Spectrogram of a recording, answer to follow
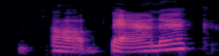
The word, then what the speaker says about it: Bannack: So the first one I have is Bannock, Montana. Oh, it's in So Montana. Okay. yeah, it's spelled Bannack, but it's like Bannock, the like First Nations or Indigenous like bread kind of biscuit Right.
